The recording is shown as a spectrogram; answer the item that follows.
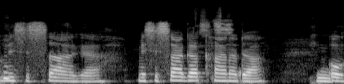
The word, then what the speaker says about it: Mississauga: It's called Mississauga. Mississauga, Mrs. Canada. Hmm. Oh, he even now put it in bracket, pronounce Mississauga.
